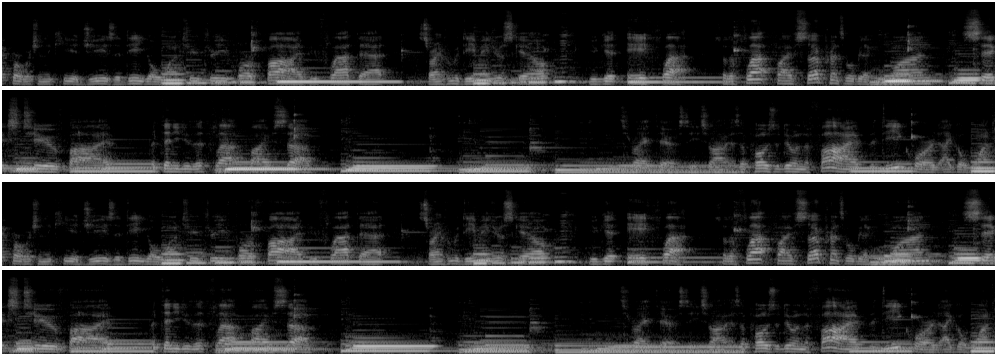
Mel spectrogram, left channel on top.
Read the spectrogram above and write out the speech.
chord, which in the key of G is a D, you go 1, 2, 3, 4, 5, you flat that, starting from a D major scale, you get A flat. So the flat 5 sub principle will be like 1, 6, 2, 5, but then you do the flat 5 sub. Right there, see, so as opposed to doing the 5, the D chord, I go 1,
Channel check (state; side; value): normal; both; correlation 0.27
